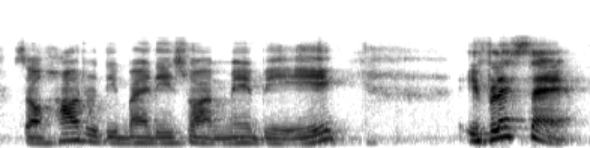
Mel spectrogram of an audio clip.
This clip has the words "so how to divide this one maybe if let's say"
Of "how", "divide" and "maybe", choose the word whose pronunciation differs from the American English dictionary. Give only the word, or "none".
divide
